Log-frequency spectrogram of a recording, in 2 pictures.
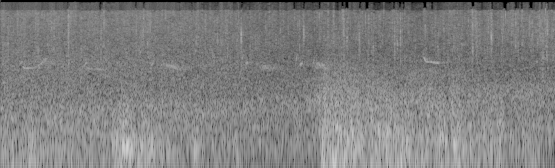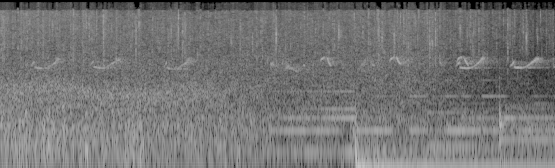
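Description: Heavy rain pours down steadily in a rainforest while thunder cracks and rumbles several times, wind thrashes through the canopy, and birds chirp faintly in the background.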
